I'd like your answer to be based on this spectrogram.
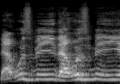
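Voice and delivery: put-on high, loud, panicked kid scream. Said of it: "ran out of the stall screaming".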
